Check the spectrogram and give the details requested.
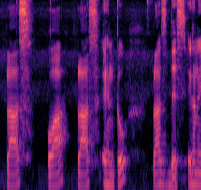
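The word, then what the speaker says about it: は: 1 নম্বর rules, noun 1 plus ওয়া plus N2 plus this. এখানে N2 মানে নাউন 2। এখানে লক্ষণীয় এটা ওয়া। আমরা অনেকে জানি এটা হা, তবে হা যখন পার্টিকেল হিসেবে বসে তখন তার উচ্চারণ হয় ওয়া।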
